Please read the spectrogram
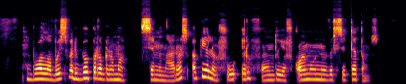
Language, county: Lithuanian, Vilnius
